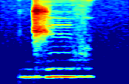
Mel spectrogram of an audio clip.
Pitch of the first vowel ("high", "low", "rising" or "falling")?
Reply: high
